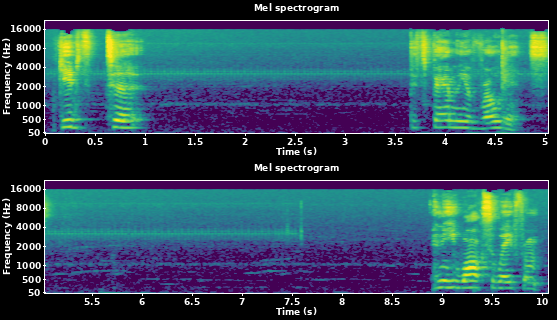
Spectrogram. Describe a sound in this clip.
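A woman speaks close by, with animation, in short bursts.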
